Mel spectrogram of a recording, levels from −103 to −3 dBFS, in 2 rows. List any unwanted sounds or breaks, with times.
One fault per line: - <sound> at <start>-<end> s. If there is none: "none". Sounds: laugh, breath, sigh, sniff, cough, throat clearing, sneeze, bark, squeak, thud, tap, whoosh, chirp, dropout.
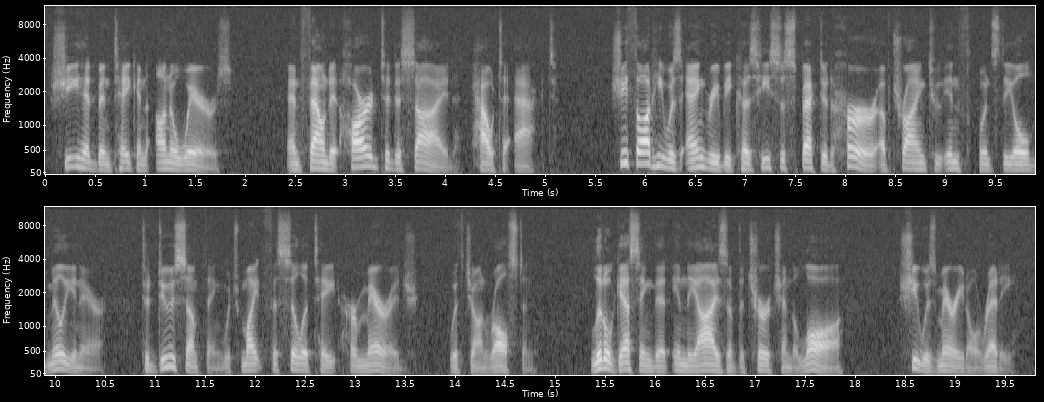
- dropout at 9.2-9.3 s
